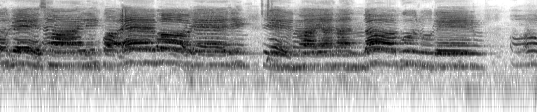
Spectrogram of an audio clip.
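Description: A group of children singing a devotional bhajan together, in phrases of a couple of seconds with short pauses for breath between them.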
